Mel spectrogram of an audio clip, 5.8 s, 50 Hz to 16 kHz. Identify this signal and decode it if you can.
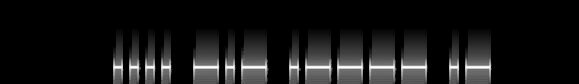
Morse code, heard as a keyed tone, about 15 wpm, 700 Hz. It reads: HK1A
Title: DXCC-100 Call Signs - 4 Characters - Repeated 2x - 15wpm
